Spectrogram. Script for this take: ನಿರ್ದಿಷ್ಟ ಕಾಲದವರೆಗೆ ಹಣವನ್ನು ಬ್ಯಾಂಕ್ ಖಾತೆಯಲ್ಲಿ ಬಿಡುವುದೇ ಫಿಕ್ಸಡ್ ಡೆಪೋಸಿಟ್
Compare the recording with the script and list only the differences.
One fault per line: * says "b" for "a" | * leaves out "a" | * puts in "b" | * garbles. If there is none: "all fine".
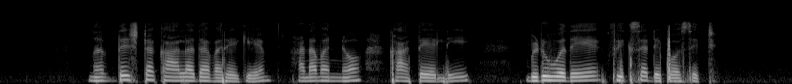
* leaves out "ಬ್ಯಾಂಕ್"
